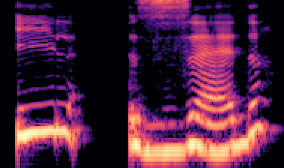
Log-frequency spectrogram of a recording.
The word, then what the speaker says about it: ils aident: Ils aident. They're helping. Elles aident. They're helping. Or help. You notice the Z. You have to make that Z sound.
